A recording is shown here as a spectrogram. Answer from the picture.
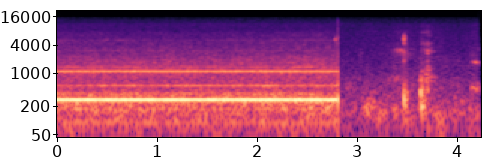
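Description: A steady, low-pitched tone held for about three seconds without wavering, then cut off suddenly, followed by two faint clicks.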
